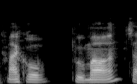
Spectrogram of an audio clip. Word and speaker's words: Michel Beaumains: So, hello, I will be reprising my role as Michael Beaumont, I think is how we decided, or I decided to pronounce his name.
